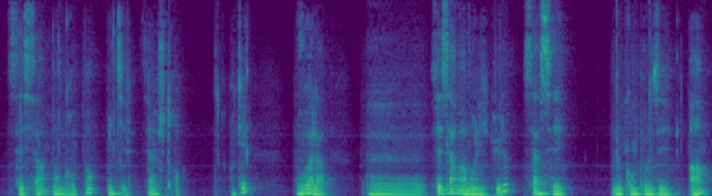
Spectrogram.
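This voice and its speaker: Male chemistry teacher, middle-aged, very dark mellow voice, muffled lo-fi recording, casual lecturing with frequent check-ins. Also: fairly low pitch. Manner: thinks aloud with many fillers and restarts, checks in with "ok?". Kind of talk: whiteboard lecture. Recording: muffled lo-fi sound with faint hiss.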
